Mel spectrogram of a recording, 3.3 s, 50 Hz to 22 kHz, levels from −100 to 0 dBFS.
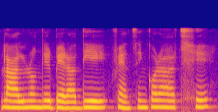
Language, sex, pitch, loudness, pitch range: Bengali, female, 230 Hz, -13 LUFS, 225-235 Hz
